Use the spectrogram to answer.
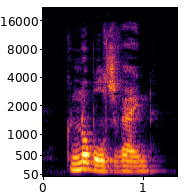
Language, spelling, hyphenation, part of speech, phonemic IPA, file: Dutch, knobbelzwijn, knob‧bel‧zwijn, noun, /ˈknɔ.bəlˌzʋɛi̯n/, Nl-knobbelzwijn.ogg
- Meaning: warthog, pig of the genus Phacochoerus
